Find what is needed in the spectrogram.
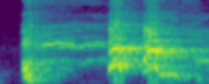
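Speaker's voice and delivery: high squealing laugh; high burst of laughter. Real, not acted. Laughing at her own joke, high squealing laughter.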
